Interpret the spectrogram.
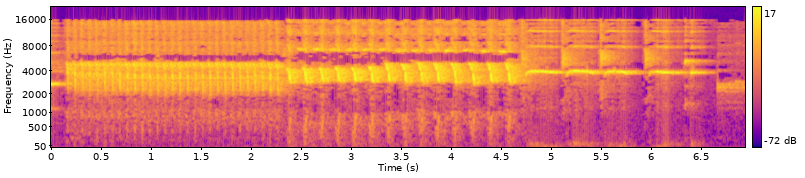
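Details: Mosaic canary singing loudly: rapid buzzy trills repeated about three times a second, shifting to a higher pulsed trill, then a sustained whistled note and short chirps.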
